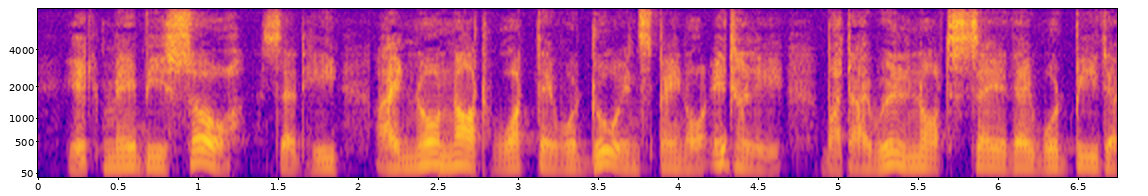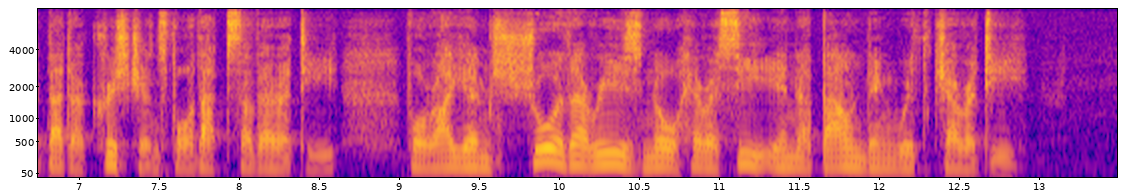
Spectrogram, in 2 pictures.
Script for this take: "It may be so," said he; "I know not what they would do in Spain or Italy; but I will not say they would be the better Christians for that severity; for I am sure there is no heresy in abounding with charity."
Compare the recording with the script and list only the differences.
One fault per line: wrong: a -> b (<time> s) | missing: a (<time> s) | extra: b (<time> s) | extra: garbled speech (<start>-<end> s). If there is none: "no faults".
no faults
